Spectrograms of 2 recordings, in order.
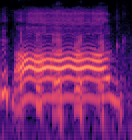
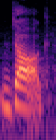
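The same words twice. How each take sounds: First: The vowel is held long before the G. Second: The vowel is short, moving quickly to the G. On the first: It sounds more like opera. The speaker calls it wrong. "We don't want to hang in the middle on a vowel" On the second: It suits commercial music. The speaker calls it right. "we would use that D sound to get to the G sound and just dog"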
